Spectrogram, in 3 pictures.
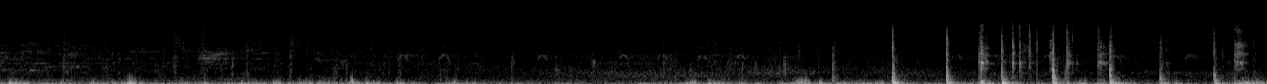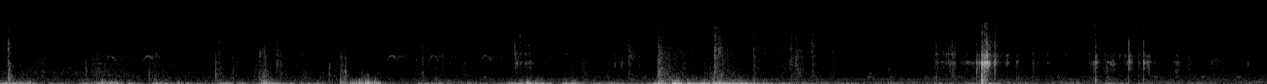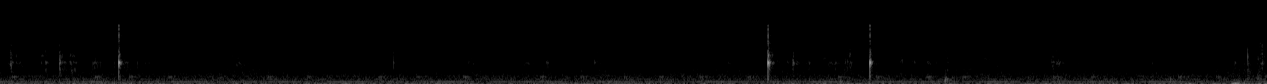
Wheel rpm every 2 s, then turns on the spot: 0, 0, 0, 0, 0, 0, 0, 0, 0, 0, 0, 0, 0, 0, 0, 0, 0, 0, 0.
none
